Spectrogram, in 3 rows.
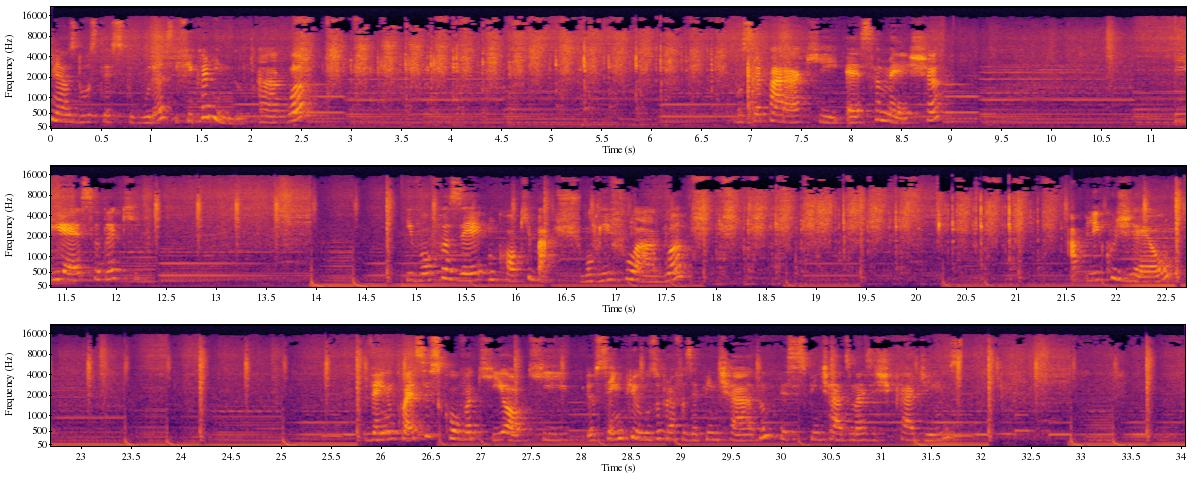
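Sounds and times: soft background music: 0:00.0 - 0:34.0
spray bottle misting water: 0:02.2 - 0:07.4, 0:16.7 - 0:21.6.

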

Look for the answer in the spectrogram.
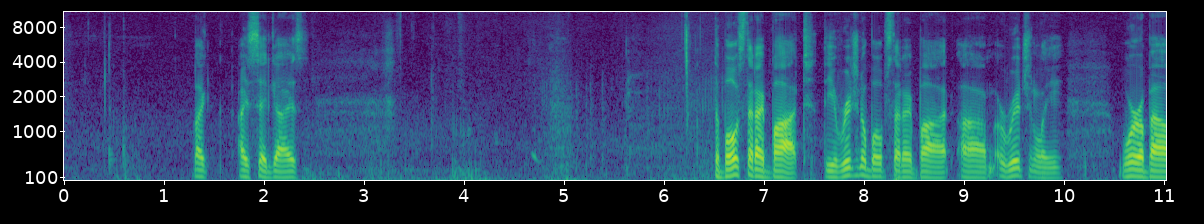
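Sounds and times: shuffling in fabric camp chair: 0:03.2 - 0:06.7
chair squeak: 0:03.9 - 0:06.6.

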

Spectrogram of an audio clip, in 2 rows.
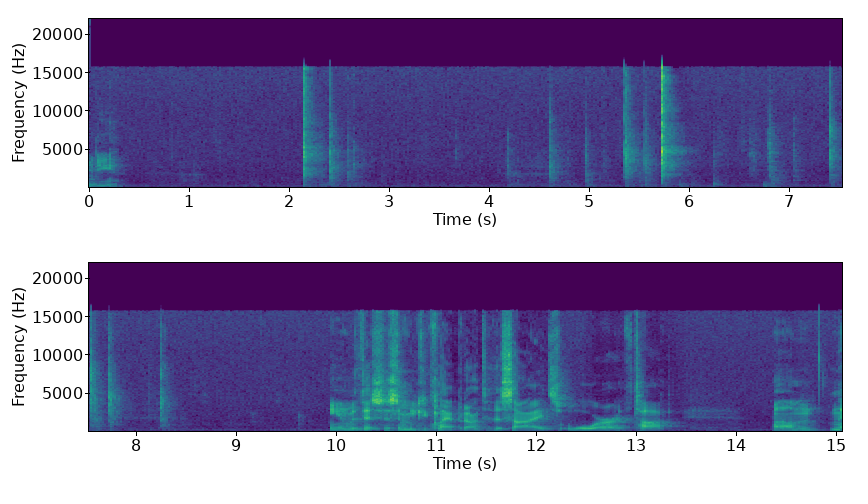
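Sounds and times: plastic clicks and knocks: 0:04.2 - 0:08.4.

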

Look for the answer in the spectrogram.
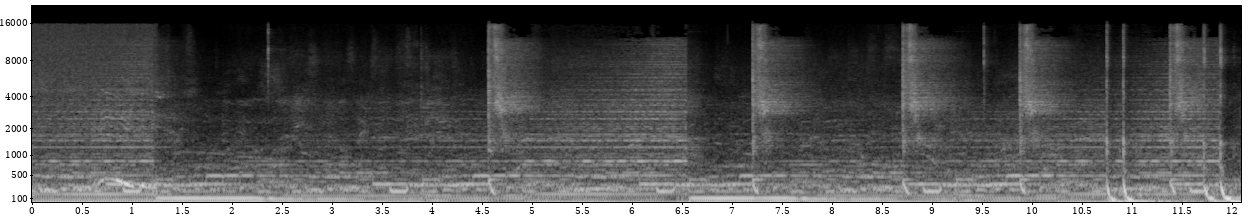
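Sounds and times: deep sustained bass line: 0:00.0 - 0:12.0
bending pitched vocal line: 0:00.5 - 0:01.4
layered beatbox vocal loops: 0:07.2 - 0:07.6, 0:08.7 - 0:09.2, 0:09.9 - 0:10.2.

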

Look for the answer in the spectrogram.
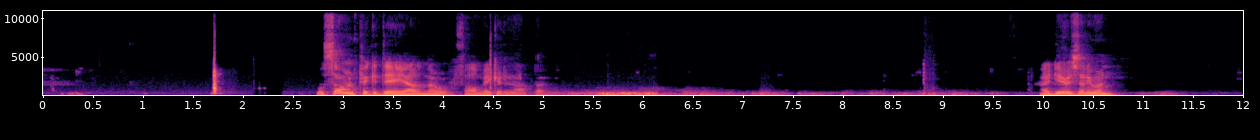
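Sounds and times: low muffled rumble: 0:04.4 - 0:09.8.

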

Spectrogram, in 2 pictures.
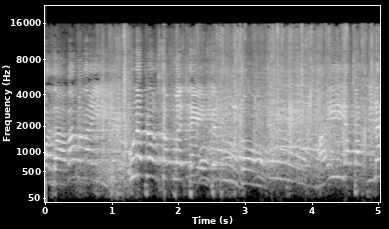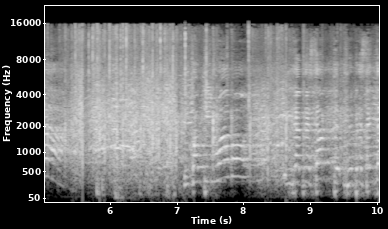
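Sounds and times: crowd noise: 0:00.0 - 0:10.0
people clapping: 0:00.9 - 0:09.8.

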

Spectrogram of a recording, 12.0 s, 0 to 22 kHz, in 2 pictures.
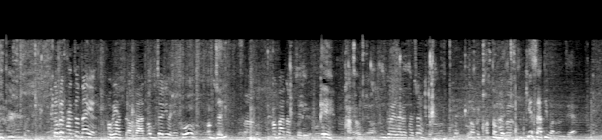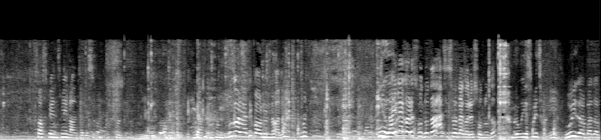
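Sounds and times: background music: 0:00.0 - 0:12.0
men laughing and talking: 0:00.0 - 0:12.0.

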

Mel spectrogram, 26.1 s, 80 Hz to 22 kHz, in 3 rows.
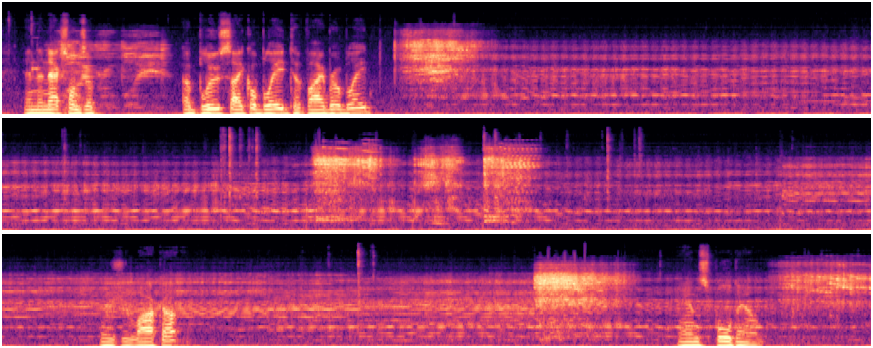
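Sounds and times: lightsaber electric hum: 0:00.0 - 0:26.0
lightsaber igniting: 0:03.9 - 0:04.9, 0:11.7 - 0:14.2, 0:22.7 - 0:26.0
short lightsaber effect sounds: 0:03.9 - 0:04.9.

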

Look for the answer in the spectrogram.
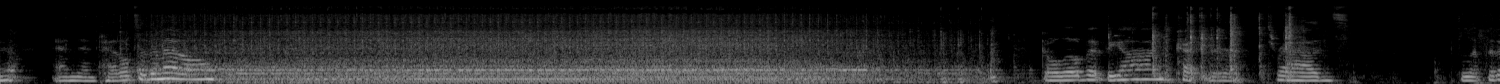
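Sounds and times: electric sewing machine stitching: 0:01.0 - 0:10.1.

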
